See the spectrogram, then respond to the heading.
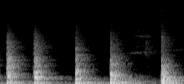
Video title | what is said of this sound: Technically Homeless Van Build: Episode 1 | you can hear that I've definitely dampen the sound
